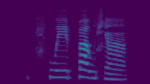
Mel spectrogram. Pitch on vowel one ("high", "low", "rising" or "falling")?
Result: high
